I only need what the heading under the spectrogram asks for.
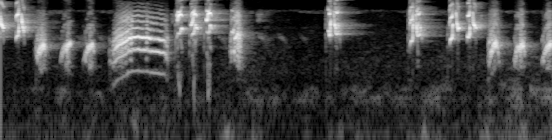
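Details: Long-tailed shrike morning song meant to make other birds answer: quick sharp notes, a drawn-out nasal harsh call, then rattling chips, a short silence and more varied sharp phrases.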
